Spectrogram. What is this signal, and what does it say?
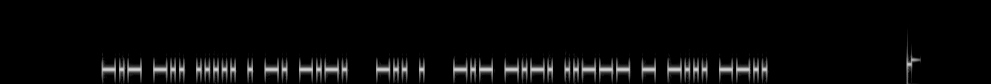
Morse code, heard as a keyed tone, about 28 wpm, 700 Hz. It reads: KD5ENC DE KC2TBZ
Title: USA Callsign DE Callsign - 6 Characters - 28wpm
